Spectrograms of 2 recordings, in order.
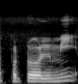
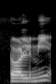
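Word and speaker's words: Ptolemy: है पटोलमी and Strabo टोलमी और Strabo यह पी साइलेंट होगा इसमें टोलमी एंड स्ट्रेबो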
